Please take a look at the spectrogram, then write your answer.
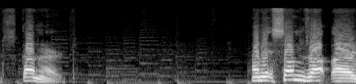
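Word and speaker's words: scunnered: R E D and you pronounce it scunnard. Literally scunnard. Scunnard.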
